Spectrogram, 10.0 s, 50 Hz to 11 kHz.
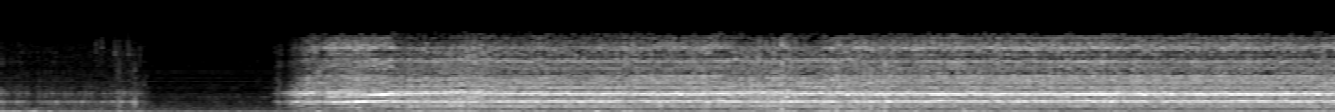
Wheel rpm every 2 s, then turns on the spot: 10, 120, 160, 160, 160.
0-2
